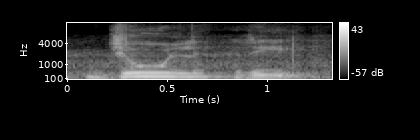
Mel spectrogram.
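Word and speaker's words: jewellery: बोला जाता है इसको इसकी प्रोनंसिएशन जू से होती है ज्वेलरी जूलरी ज्वेलरी अगर मैं आपको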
